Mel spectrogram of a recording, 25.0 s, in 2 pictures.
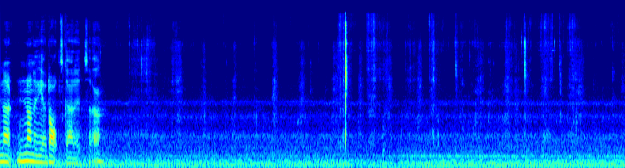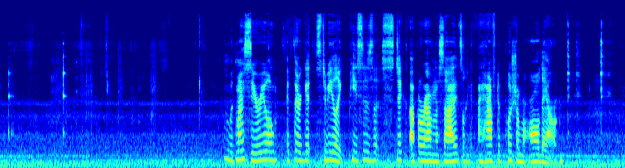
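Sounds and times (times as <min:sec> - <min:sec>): crunchy cereal being chewed: 0:02.6 - 0:16.7
metal spoon clinking on bowl: 0:23.8 - 0:24.7.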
